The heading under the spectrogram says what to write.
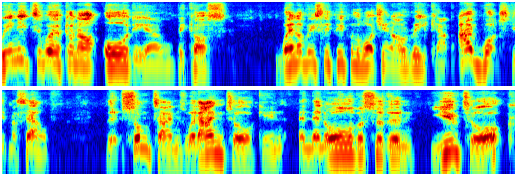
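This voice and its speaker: A man with a high pitch and very wide pitch swings at a moderate pace, in a dry, close sound with no echo. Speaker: marine aquarium coral fragging livestream co-host. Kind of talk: casual chat. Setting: livestream. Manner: quiet.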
